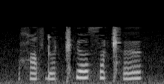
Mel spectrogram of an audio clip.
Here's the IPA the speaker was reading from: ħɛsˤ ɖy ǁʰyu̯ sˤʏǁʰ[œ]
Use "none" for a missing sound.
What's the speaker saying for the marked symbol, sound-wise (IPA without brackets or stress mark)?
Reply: œ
